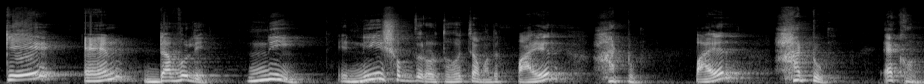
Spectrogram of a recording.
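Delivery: normal talking voice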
